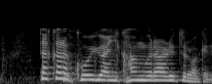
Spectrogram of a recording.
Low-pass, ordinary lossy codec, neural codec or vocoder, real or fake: 5.4 kHz; none; none; real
